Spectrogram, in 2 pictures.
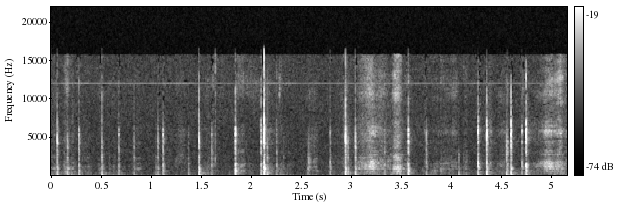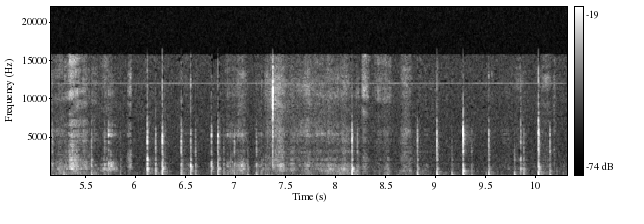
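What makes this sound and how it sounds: Dark-painted fingernails on both hands scratch and tap across a solid light-wood butcher block tabletop. The result is a quiet, dry, dull-toned patter of many quick, crisp clicks over a soft continuous scratching rasp, each hit dying away almost instantly.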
